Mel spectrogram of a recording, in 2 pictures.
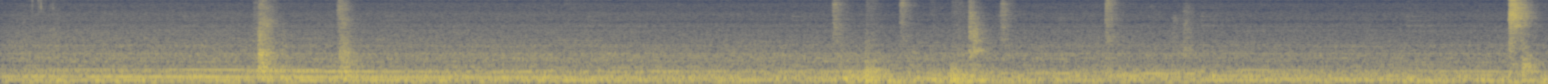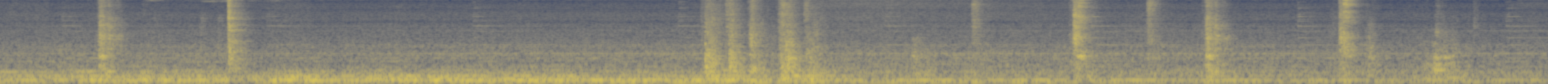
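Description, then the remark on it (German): Sharp electrical clacks and clicks of electric brake contactors engaging snap out at irregular moments, some in quick clusters, over the steady rumble and humming motor whine of a moving train, heard from inside its driving trailer car. No one speaks. “Man kann gut hören, wie elektrische Bremsschütze anziehen.”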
